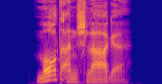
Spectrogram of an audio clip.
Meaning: dative of Mordanschlag
- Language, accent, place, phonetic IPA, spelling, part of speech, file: German, Germany, Berlin, [ˈmɔʁtʔanˌʃlaːɡə], Mordanschlage, noun, De-Mordanschlage.ogg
